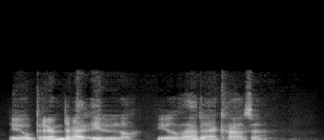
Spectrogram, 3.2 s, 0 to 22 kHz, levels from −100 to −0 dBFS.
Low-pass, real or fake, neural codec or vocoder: 10.8 kHz; fake; codec, 44.1 kHz, 2.6 kbps, DAC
